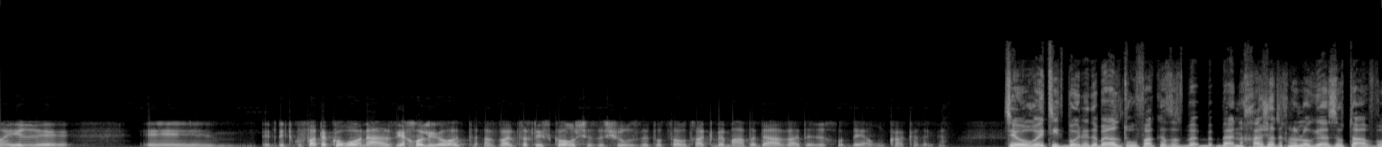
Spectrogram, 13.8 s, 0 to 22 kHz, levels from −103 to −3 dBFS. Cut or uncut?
uncut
